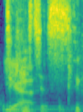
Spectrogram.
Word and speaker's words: Takhisis: I always have a hard time pronouncing that. It's Takhis. Oh, that is so hard. Takhisis.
